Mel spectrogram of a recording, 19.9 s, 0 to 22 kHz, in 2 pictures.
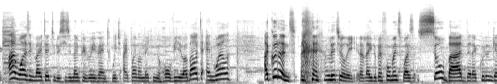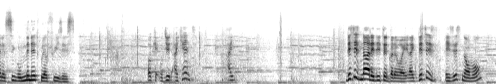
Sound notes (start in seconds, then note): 5.9 chuckle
